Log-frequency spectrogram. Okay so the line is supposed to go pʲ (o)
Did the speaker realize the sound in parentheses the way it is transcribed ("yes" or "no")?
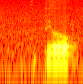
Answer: yes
